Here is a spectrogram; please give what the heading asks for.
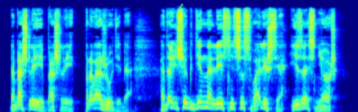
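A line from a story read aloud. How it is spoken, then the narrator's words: Wry snort. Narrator (Russian): хмыкнул Банк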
